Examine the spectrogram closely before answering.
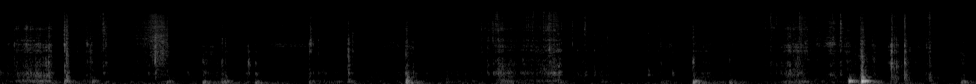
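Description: Paper and card being handled and pressed down: short rustling and rubbing passes, with a tape runner laying adhesive and a few light knocks on the desk.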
